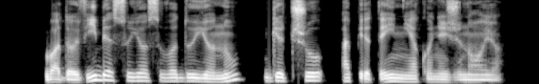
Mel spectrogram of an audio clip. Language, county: Lithuanian, Šiauliai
